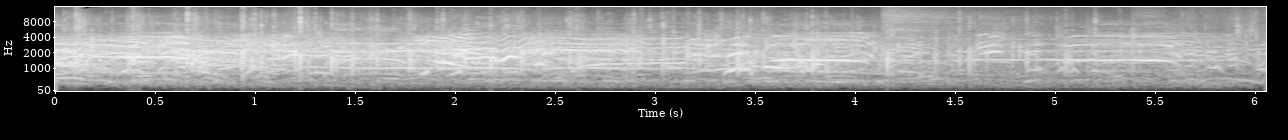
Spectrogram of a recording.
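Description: Many voices shouting and cheering in celebration of a goal, overlapping high-pitched shouts, loudest at first and easing off over the seconds.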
